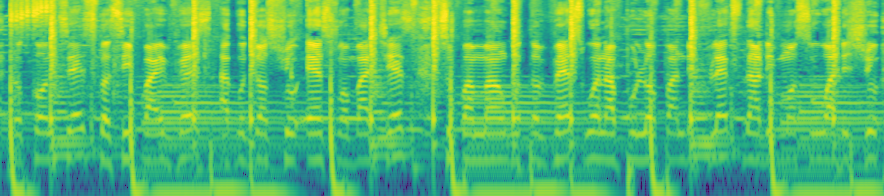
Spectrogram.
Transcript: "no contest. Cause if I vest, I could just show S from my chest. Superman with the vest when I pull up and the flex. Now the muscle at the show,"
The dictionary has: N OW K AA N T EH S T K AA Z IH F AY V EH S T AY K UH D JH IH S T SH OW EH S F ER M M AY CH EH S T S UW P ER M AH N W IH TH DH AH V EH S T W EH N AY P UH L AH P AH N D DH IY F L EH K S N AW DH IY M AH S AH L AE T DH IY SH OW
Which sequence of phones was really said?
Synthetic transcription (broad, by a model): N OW K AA N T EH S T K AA S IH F AY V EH S AY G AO JH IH S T SH OW EH S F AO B AY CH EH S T S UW P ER M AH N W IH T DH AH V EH S W EH N AY P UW L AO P AH N D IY F L EH K S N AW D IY M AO S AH W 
